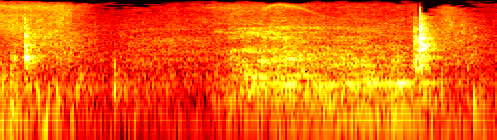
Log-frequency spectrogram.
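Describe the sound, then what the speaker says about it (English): Shower curtains are pulled closed in a home bathroom, with a brief sliding swish and rattle of curtain rings among a few soft knocks and handling noises, close by and with no talk. "Shall we close the curtains?"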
